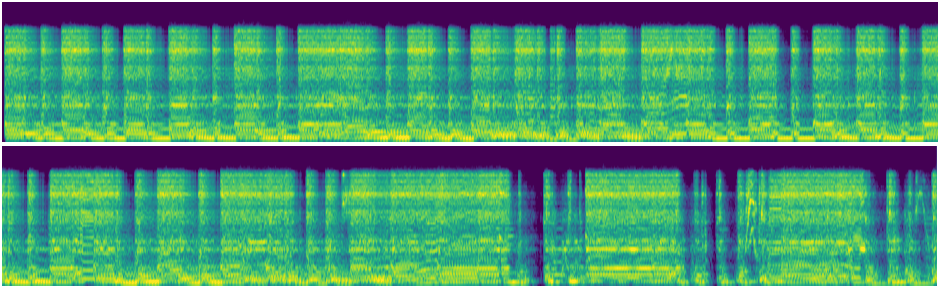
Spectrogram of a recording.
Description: drive unbearbeitet

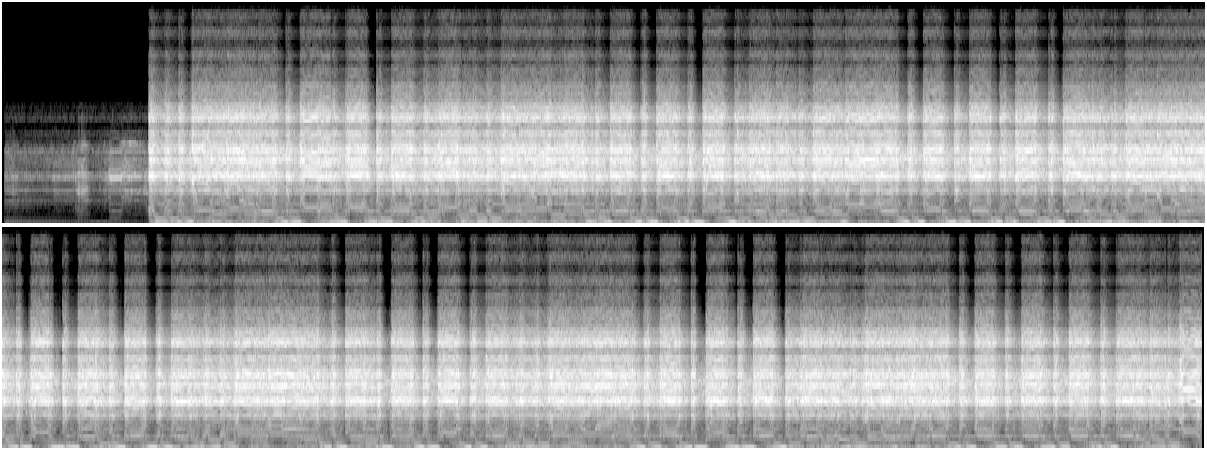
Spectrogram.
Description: Gitarre

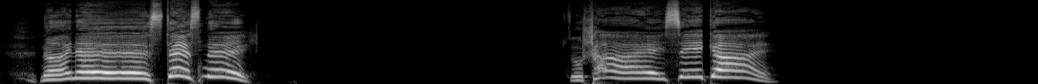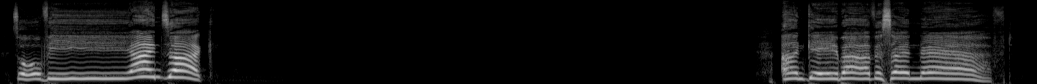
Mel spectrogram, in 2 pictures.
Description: stadion punkrock chor

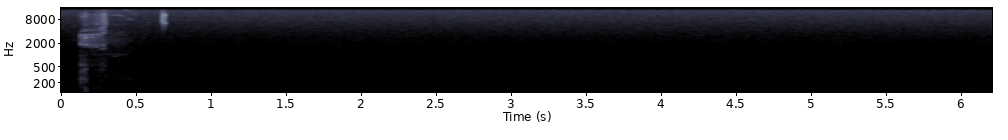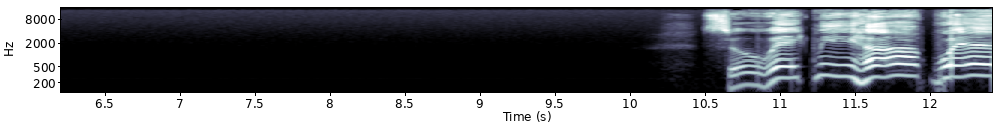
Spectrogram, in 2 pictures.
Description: leichtes grundbrummen, great river neve clone; black lion

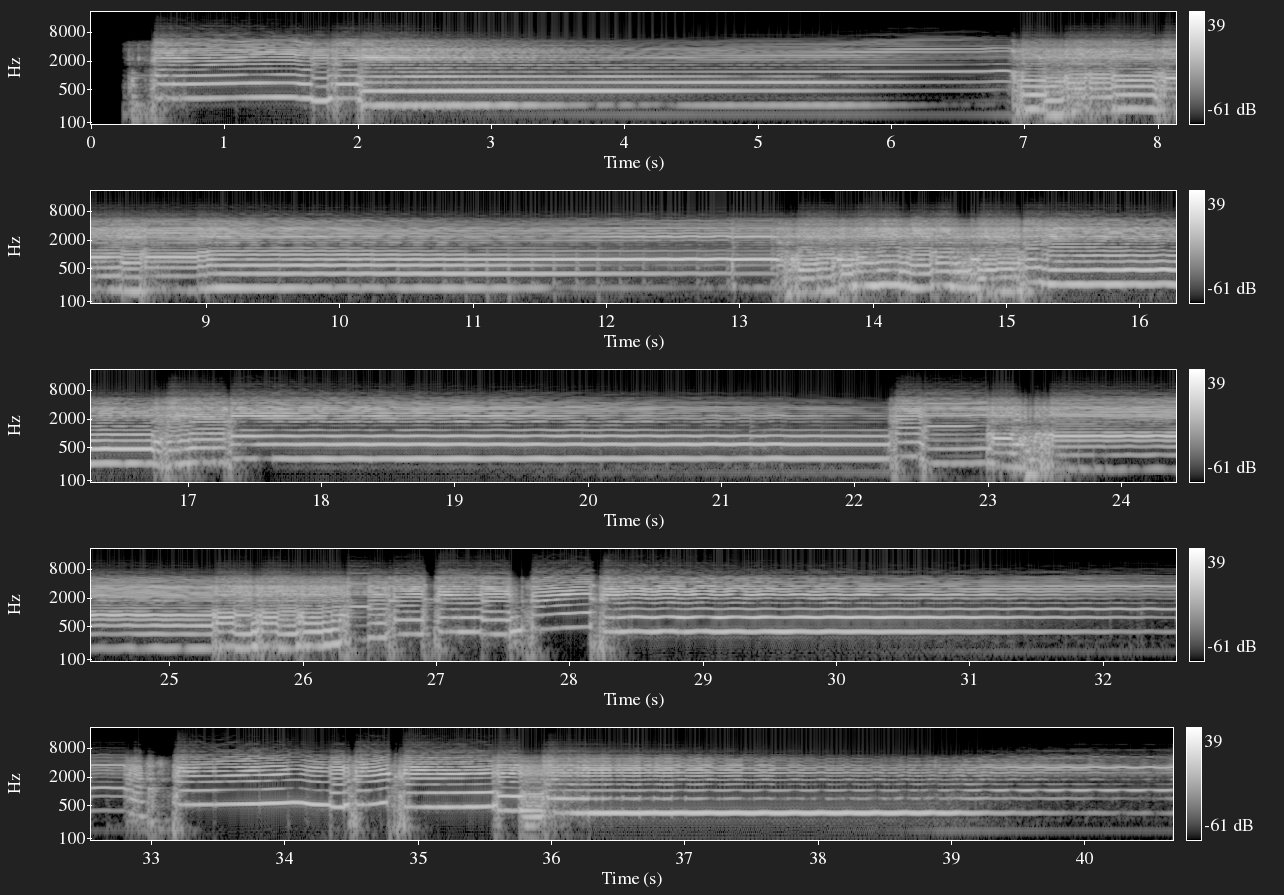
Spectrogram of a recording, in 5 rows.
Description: crunch u87 raum strat; amp

